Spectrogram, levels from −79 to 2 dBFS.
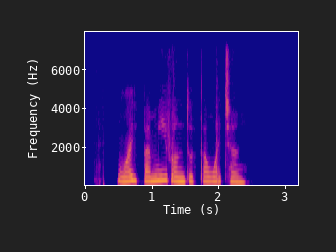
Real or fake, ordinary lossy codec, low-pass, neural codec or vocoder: fake; AAC, 48 kbps; 7.2 kHz; codec, 16 kHz, 2 kbps, X-Codec, WavLM features, trained on Multilingual LibriSpeech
